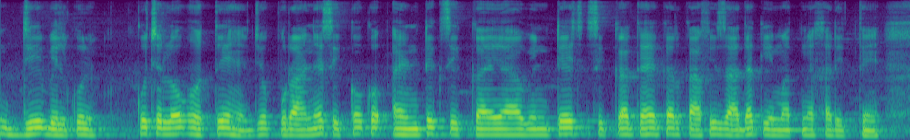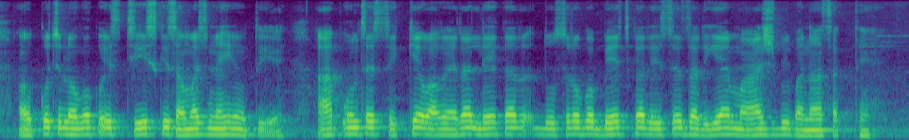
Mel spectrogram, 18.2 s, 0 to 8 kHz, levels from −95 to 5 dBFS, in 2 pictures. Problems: background sounds at intervals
